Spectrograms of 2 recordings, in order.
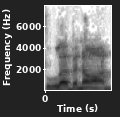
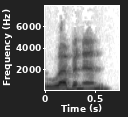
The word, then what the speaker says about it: Lebanon: Pennsylvania was called Lebanon um often you know pronounced Lebanon but we pronounce it Lebanon and the we had a lot of cedar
